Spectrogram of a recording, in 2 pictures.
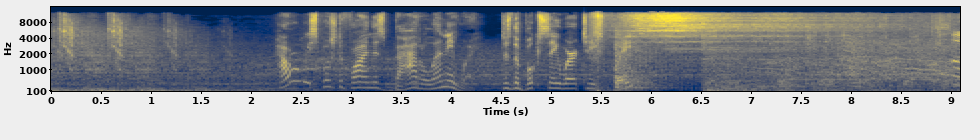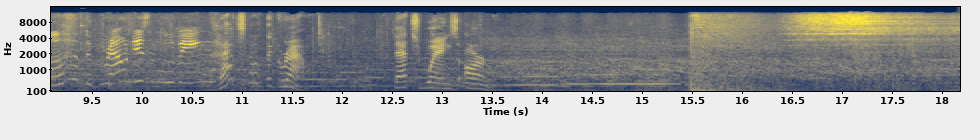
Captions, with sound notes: How are we supposed to find this battle anyway? Does the Book say where it takes place? ( distant shouting ) Uh, the ground is moving! That's not the ground. That's Wang's army.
